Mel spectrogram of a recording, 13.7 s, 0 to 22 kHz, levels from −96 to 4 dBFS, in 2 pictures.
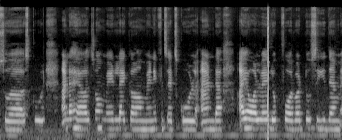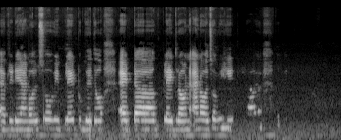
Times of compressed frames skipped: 3.14-3.23, 5.18-5.37, 7.41-7.78

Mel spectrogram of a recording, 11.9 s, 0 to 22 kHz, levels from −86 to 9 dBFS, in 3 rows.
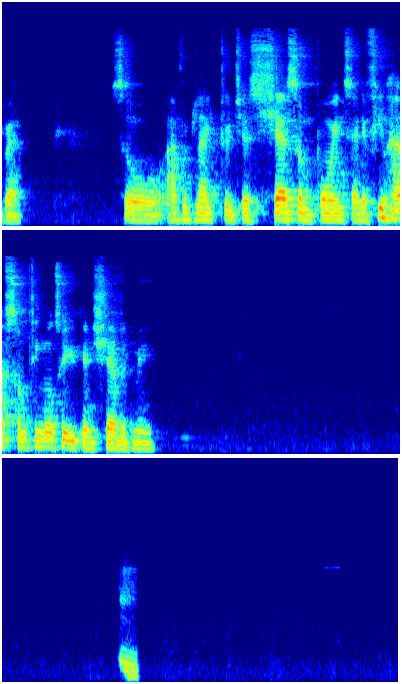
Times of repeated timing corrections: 0.11-11.67

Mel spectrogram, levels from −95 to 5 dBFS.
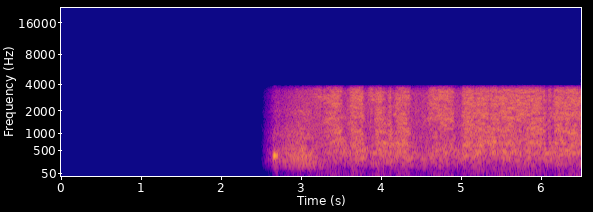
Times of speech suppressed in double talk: none

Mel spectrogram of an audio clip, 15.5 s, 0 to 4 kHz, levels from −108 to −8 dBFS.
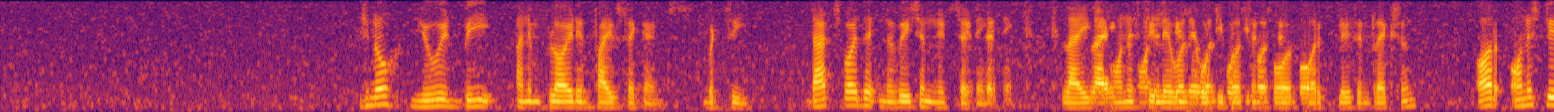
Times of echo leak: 9.66-10.60, 10.88-13.12, 14.43-14.47

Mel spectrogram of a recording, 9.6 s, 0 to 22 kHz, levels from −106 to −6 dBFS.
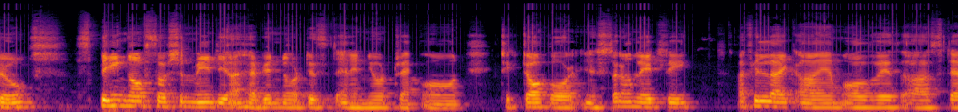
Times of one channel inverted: none

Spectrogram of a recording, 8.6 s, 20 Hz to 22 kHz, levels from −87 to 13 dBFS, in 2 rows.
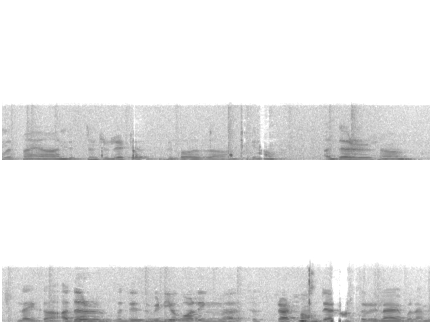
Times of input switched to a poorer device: none

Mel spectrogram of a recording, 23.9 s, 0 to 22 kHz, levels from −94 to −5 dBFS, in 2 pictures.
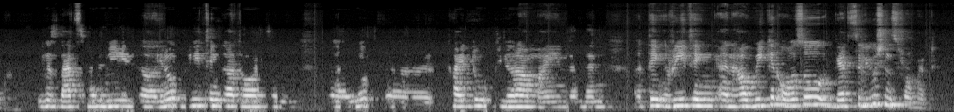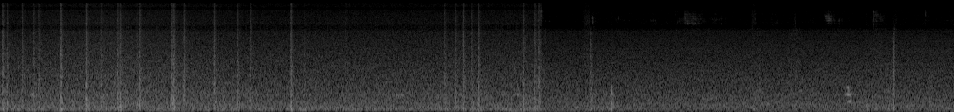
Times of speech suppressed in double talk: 0.49-1.27, 1.58-1.80, 2.17-3.60, 4.09-6.35, 7.10-7.38

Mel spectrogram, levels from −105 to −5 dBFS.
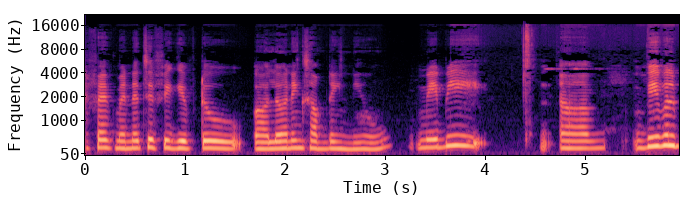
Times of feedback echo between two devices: none

